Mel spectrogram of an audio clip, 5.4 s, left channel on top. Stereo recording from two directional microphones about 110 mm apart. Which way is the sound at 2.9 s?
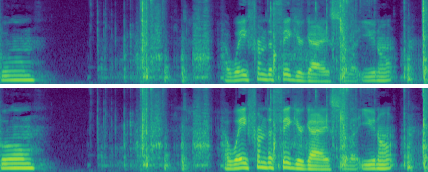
90° right.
